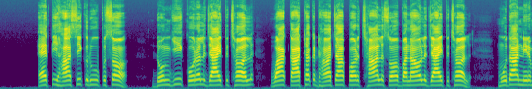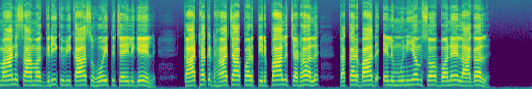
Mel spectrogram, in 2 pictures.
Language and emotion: Maithili, neutral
